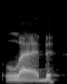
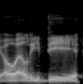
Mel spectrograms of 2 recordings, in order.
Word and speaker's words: OLED: there's enough in the old led the oled he said it wrong lead yeah it sounds irish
